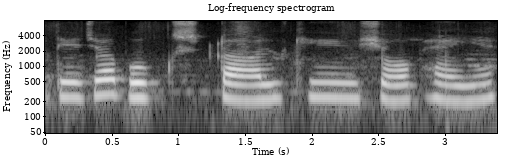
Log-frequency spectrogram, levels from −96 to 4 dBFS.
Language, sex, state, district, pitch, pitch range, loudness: Hindi, female, Chhattisgarh, Raipur, 230 Hz, 220-240 Hz, -17 LUFS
